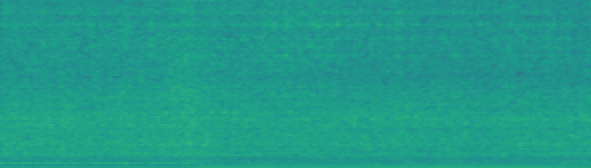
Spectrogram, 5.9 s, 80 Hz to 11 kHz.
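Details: Craftsman 5 hp wood chipper single-cylinder, revived after sitting 3 years jammed: steady, even buzz at constant pitch, no surging or misfires; initial smoke, likely WD-40 or PB Blaster, cleared and exhaust ran clean. Running smooth.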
